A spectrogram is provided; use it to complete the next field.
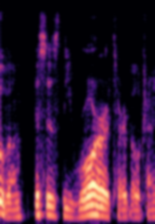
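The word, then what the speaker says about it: Rohr: This is the Roar Turbo Train. It's spelled R O HR U which is an aerospace company that actually designed and built this thing.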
